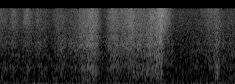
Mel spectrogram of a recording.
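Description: Faint rustling of tissue paper as a tissue is pulled out of a tissue box through a crocheted cover.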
